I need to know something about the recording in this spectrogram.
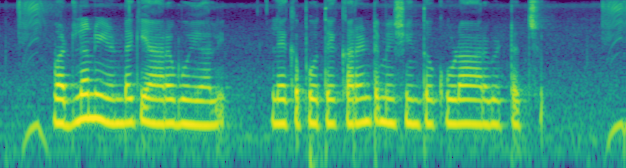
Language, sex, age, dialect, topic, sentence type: Telugu, female, 18-24, Southern, agriculture, statement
